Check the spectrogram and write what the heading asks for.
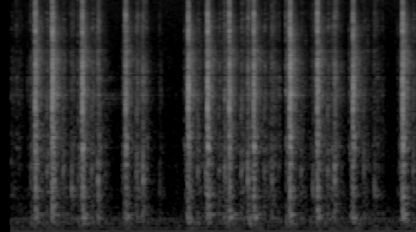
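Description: A run of sharp mechanical clacks, like keys being struck, coming about three or four a second in irregular groups, with a short pause near the middle.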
